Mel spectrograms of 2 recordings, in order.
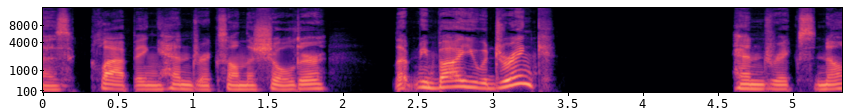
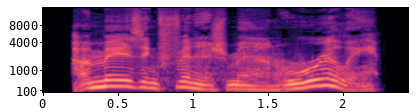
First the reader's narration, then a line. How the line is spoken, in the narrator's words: Stephen slurs as he grins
